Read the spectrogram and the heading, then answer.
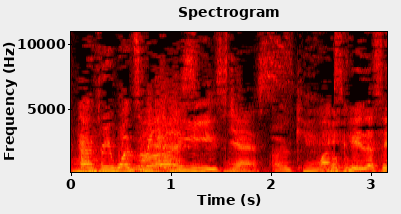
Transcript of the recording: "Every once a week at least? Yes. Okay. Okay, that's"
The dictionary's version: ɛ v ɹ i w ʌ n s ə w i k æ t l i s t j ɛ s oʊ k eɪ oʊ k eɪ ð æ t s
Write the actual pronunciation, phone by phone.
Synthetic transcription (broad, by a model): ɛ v ɹ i w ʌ n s ə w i ɛ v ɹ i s j ɛ s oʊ k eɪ oʊ k eɪ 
